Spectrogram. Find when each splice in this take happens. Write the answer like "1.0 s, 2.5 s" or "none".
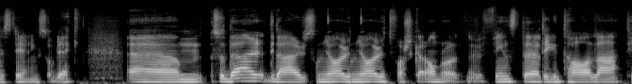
2.7 s, 3.5 s, 5.4 s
